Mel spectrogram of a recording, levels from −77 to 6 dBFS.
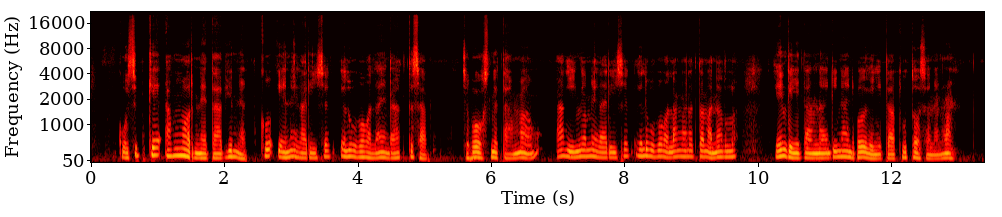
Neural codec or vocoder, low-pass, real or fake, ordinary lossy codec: codec, 44.1 kHz, 2.6 kbps, SNAC; none; fake; none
